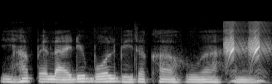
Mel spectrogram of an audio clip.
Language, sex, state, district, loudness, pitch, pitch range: Hindi, male, Jharkhand, Palamu, -16 LUFS, 120 Hz, 110-125 Hz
